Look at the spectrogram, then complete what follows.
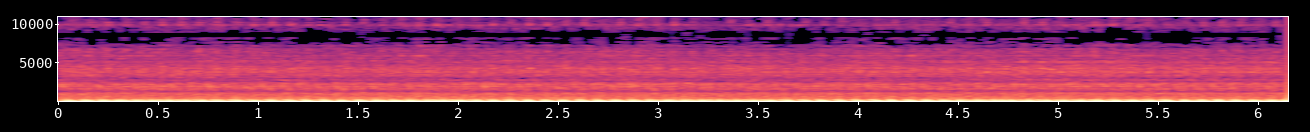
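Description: ATV engine idling: a steady low rumble with a fast flutter.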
